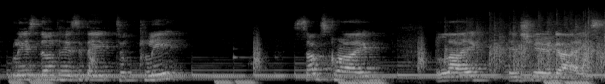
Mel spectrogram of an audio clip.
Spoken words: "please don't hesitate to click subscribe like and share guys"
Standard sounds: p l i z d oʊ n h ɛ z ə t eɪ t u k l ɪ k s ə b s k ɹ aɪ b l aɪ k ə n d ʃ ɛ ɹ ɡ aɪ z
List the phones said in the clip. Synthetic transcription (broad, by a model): p l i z d oʊ n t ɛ s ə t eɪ t u k l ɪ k s ə b s k ɹ aɪ b l aɪ k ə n ʃ ɛ ɹ ɡ aɪ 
